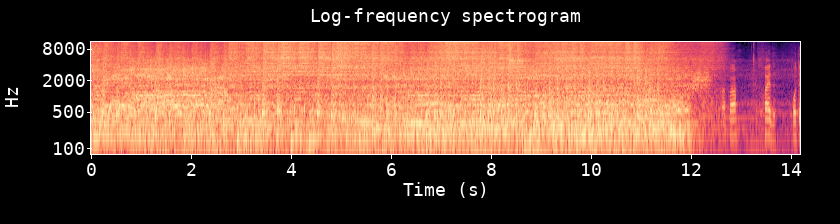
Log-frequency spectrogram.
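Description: Loud rock band playing in a rehearsal room, with drum kit and electric guitar, at a level put at 115 decibels with peaks of 140. The playing stops abruptly about twelve and a half seconds in.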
